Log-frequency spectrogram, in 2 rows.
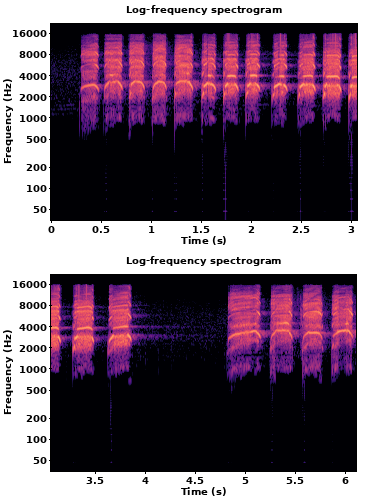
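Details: Osprey at the nest, 30 August 2021, evening fish, captured by nest camera: a rapid, insistent string of about thirteen high, arched whistled notes, almost four per second, a pause, then four more, no other sounds.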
